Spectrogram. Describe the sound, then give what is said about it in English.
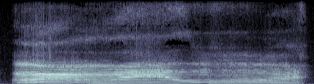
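A man's voice imitates a wrestler's strained, weird grunting noises, Fuji rubbing his knuckles against his temples: one long, loud, wavering throaty groan lasting several seconds before it trails off. “Fuji taking either a violent shit or having a nervous breakdown, potentially both, as he's making strained weird noises as he rubs his knuckles against his temples. Now apologies for what I'm about to do here, but I'm going to try and recreate it a little bit.”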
